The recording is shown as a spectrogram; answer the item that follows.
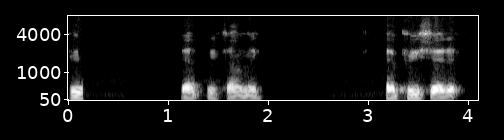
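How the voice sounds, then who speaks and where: A man's voice: lowish voice, flat delivery, a little slow, phone-quality sound. A retired man in his seventies hosting a casual live stream, rambling with many fillers and restarts. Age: 70s.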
